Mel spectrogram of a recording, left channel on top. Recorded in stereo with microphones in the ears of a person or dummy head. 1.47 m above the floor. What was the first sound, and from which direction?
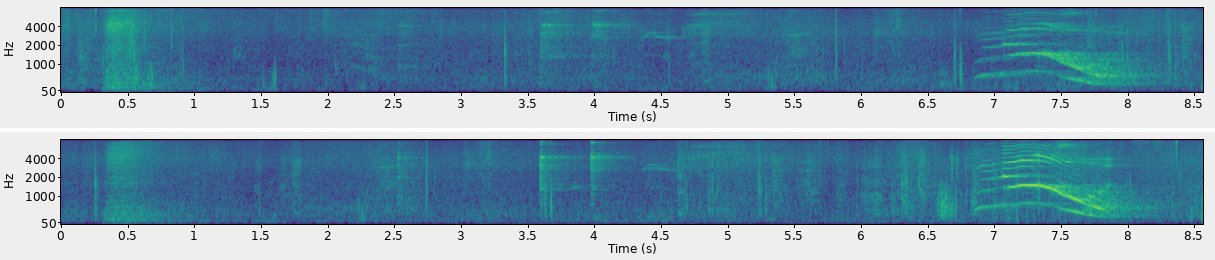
Breathing, 45° left (ahead or behind).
